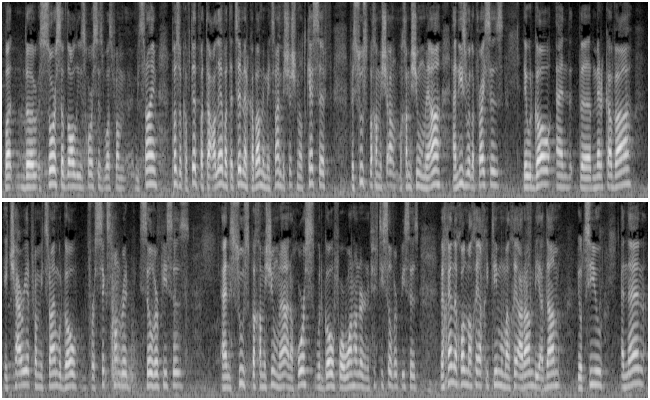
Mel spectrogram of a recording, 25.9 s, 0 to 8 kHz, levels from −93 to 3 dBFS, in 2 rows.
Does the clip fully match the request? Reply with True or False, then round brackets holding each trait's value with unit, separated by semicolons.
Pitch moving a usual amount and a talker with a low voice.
False (3.2 semitones; 185 Hz)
